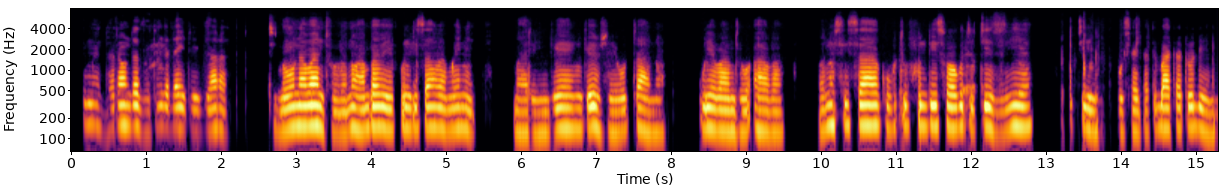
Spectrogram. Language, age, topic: Ndau, 50+, health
